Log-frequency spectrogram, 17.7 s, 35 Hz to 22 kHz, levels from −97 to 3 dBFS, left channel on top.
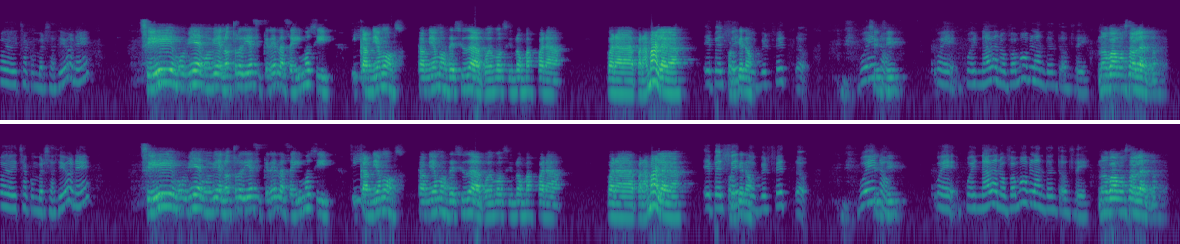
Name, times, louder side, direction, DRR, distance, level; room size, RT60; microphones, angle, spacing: voice 1, 0.0-1.3 5.3-5.5 10.6-12.1 12.9-13.4 14.0-16.3, right 5 dB, 50° right, 0.5 m, -44 dB
voice 2, 2.1-5.0 5.4-8.4 9.1-10.4 11.1-11.3 12.7-12.8 13.1-13.4 16.5-17.5, left 4 dB, 40° left, 0.6 m, -32 dB
2.7 x 2.2 x 2.2 m
head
